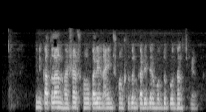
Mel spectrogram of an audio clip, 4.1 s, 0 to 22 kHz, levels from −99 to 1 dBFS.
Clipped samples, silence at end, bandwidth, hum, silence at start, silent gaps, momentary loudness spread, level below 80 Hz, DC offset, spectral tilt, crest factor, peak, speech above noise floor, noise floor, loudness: under 0.1%; 0.2 s; 7.6 kHz; none; 0.7 s; none; 11 LU; -60 dBFS; under 0.1%; -6.5 dB/octave; 20 dB; -2 dBFS; 42 dB; -61 dBFS; -20 LUFS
